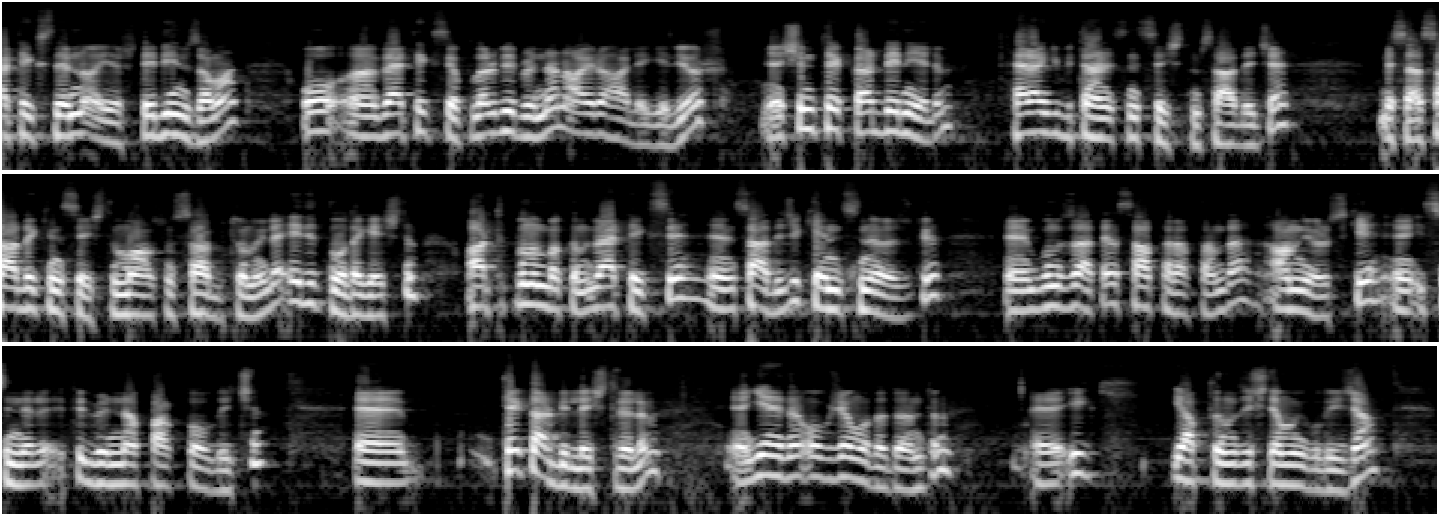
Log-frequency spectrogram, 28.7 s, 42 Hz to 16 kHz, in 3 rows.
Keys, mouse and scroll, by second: 0.0-6.9 drag, 6.9 right click, 11.5 Tab, 12.2 right click, 16.7 Tab, 18.3-22.0 drag, 22.0 Tab, 23.8 Tab, 26.6 right click.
